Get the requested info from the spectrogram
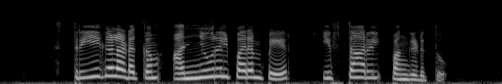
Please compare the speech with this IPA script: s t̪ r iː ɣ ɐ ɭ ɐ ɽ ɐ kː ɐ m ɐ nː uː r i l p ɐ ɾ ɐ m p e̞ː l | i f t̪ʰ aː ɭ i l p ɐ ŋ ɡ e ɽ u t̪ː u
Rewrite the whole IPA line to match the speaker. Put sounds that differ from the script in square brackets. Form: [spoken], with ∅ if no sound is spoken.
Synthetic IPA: s t̪ r iː ɣ ɐ ɭ ɐ ɽ ɐ kː ɐ m ɐ [ɲː] uː r i l p ɐ ɾ ɐ m p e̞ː [r] | i f [t̪] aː [r] i l p ɐ ŋ ɡ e ɽ u t̪ː u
